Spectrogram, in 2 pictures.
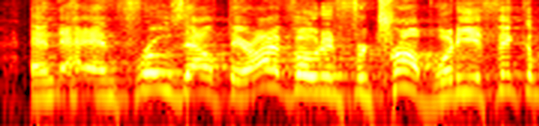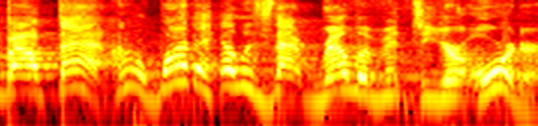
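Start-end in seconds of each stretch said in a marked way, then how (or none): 1.3-3.2 loud, hollered, belligerent yell. Retelling a man's outburst at a Starbucks barista: imitating a man yelling. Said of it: "he starts yelling".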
